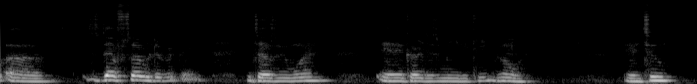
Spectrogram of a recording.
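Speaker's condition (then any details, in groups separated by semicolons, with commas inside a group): Cerebral palsy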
